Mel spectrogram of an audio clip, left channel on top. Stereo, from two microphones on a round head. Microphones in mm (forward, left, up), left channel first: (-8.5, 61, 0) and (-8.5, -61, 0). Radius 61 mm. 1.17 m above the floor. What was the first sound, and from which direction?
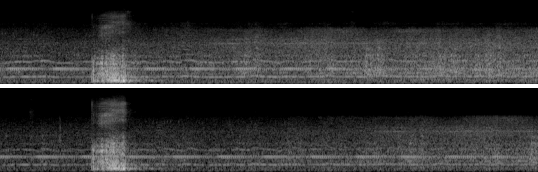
Writing, 35° right (ahead or behind).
